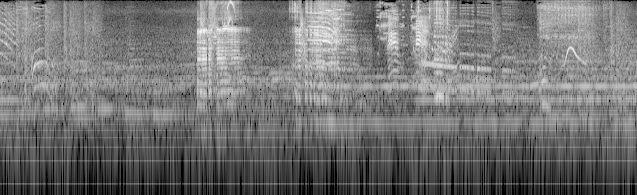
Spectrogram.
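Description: Soft background music with held notes, broken by short bursts of chirpy, beeping calls from small cartoon robots about two and three seconds in, and a few lighter chirps near the end.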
